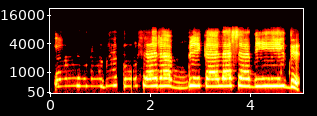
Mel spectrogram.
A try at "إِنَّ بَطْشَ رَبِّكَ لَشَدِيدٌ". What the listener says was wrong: பிழை. பிழை. லஷத்தீத் அந்த நிப்பாட்டுறது பிழை. லஷதீது எத்தனை செகண்ட் நீட்டி ஓதணும், ஏன் நீட்டி ஓதணும்? ஆ, எத்தனை செகண்ட் நீட்டி ஓதணும், ஏன் நீட்டணும்? அப்போ மதுரை அடையாளம் வந்த எல்லா இடத்துலையுமே 2 அல்லது 3 செகண்ட் நீட்டுரும், அப்படியா?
